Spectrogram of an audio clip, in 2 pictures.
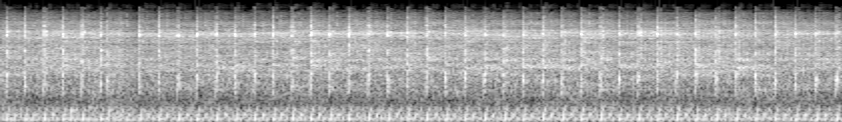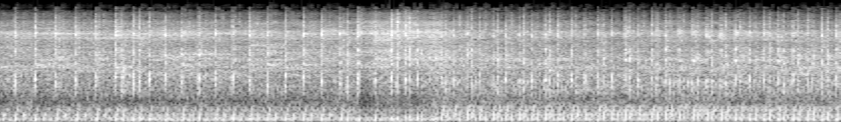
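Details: Junkyard Kohler single-cylinder engine after crankcase reassembly with new seals, first start after repair: steady even thumping run, no knocks or misses; problem found, looks set to be a good runner.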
